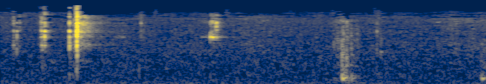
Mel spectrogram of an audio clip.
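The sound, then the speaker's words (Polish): An audio cable is plugged into a headphone jack, giving a few small, sharp clicks and a faint scrape spaced irregularly across a quiet moment with no talking. “Wkładam kabel do gniazdka słuchawkowego”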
